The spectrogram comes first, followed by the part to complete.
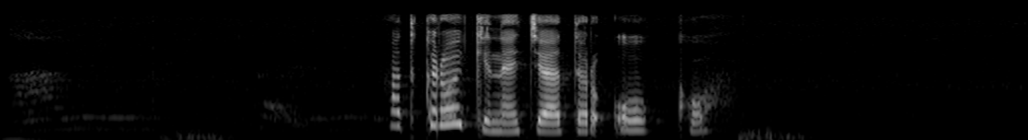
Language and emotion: Russian, sad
